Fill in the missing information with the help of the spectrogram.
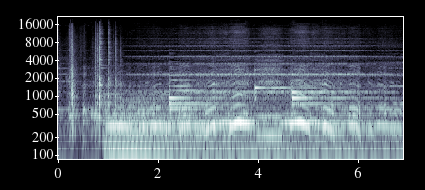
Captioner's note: metal tapping; heavy breathing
